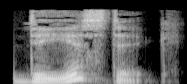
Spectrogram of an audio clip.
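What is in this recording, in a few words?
"deistic", British English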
